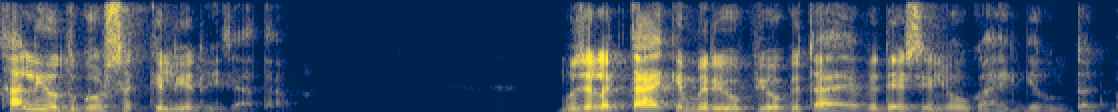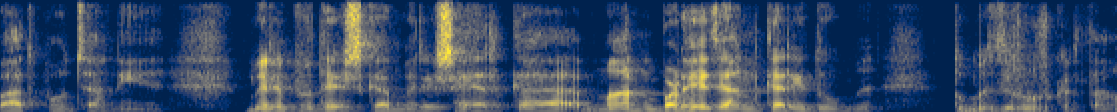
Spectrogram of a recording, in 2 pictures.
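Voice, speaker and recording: A man with a normal speaking voice, fairly low in pitch, with lively intonation, big swings in loudness and a moderate pace, on a very clean recording against a silent background. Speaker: English teacher and event anchor. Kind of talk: interview.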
